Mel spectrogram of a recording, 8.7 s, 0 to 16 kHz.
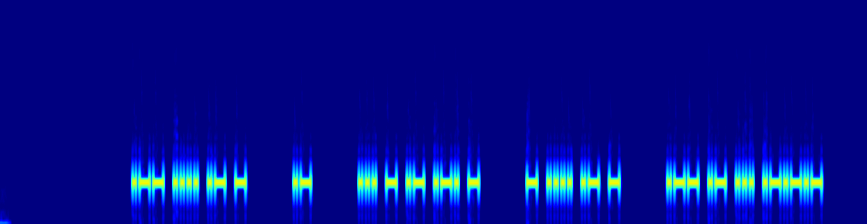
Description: Morse code, heard as a keyed tone, about 36 wpm, 700 Hz. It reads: WHAT A START THAT WAS.
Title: 2x Word-Spacing - Sentences from Top 300 Words - 35wpm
